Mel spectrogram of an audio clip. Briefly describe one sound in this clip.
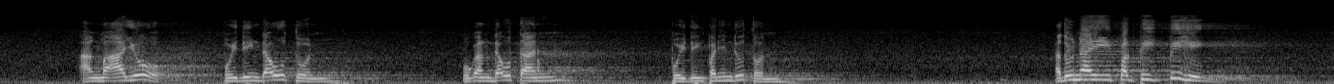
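A man speaks slowly into a microphone, in short phrases with pauses, in a large echoing hall.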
